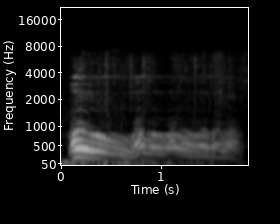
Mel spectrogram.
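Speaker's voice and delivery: real startled whoas, loud then fading; startled alarm. Real, not acted. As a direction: caught off guard mid-game. Creepers drop on the player.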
